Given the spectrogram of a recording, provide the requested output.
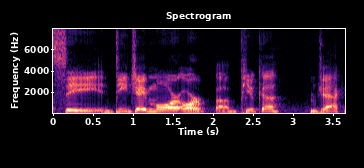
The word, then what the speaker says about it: Puka: DJ Moore or uh puka from Jack is it puka or puka like the shells poop yeah he plays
